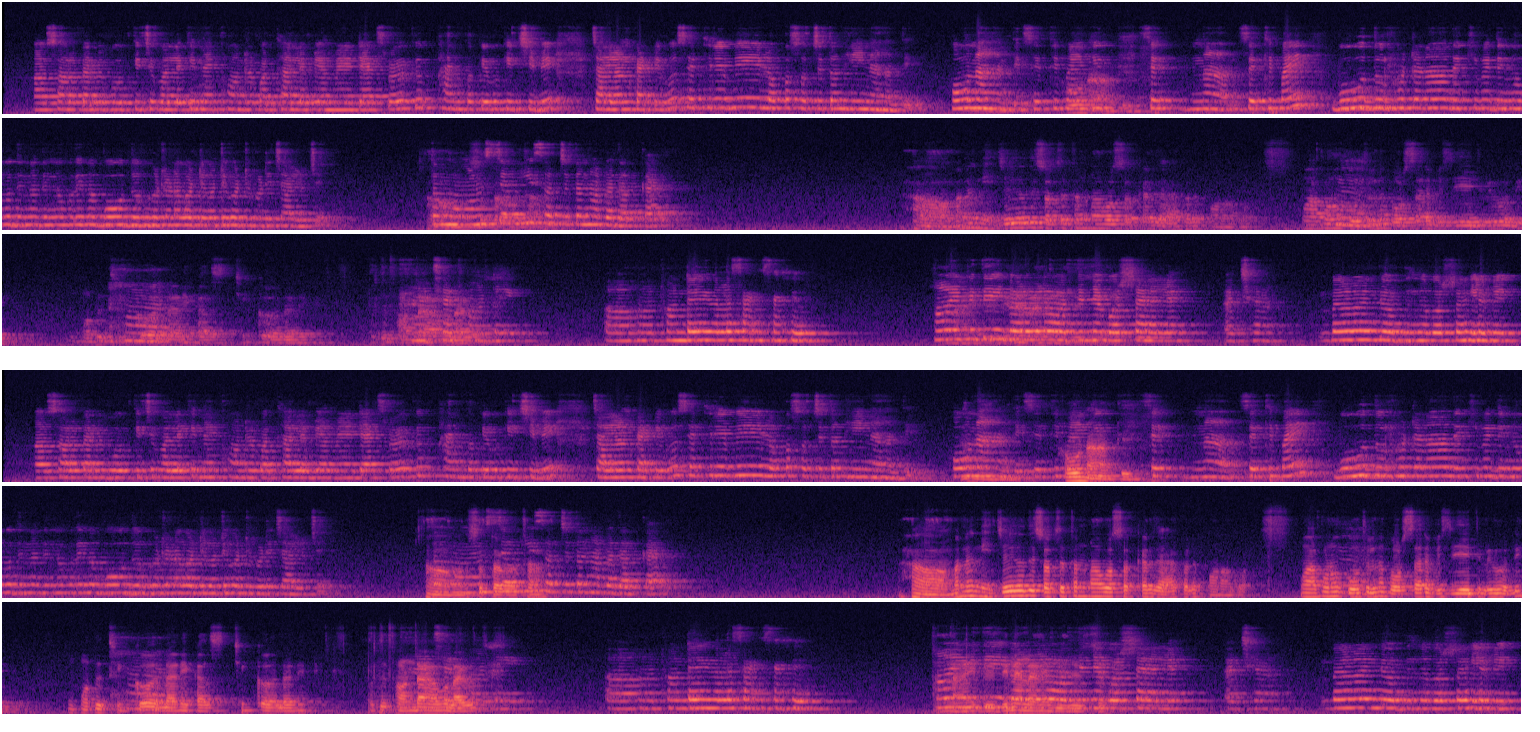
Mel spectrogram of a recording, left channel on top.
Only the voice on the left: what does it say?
ସରକାର ବି ବହୁତ କିଛି କଲେ କି ନାଇଁ ଫୋନରେ କଥା ହେଲେ ବି ଆମେ ଟାକ୍ ଫାଇନ ପକେଇବୁ କିଛି ବି ଚାଲାନ କାଟିବୁ ସେଥିରେ ବି ଲୋକ ସଚେତନ ହେଇନାହାନ୍ତି ହଉନାହାନ୍ତି
ସେ ସେଥିପାଇଁକି
ସେ ନା ସେଥିପାଇଁ ବହୁତ ଦୁର୍ଘଟଣା ଦେଖିବେ ଦିନକୁ ଦିନ ଦିନକୁ ଦିନ ବହୁତ ଦୁର୍ଘଟଣା ଘଟି ଘଟି ଘଟି ଘଟି ଚାଲୁଚି
ତ ମନୁଷ
ହିଁ ସଚେତ ହବା ଦରକାର
ହୁଁ।
ହଁ
ଆଚ୍ଛା
ଥଣ୍ଡା ହେଇଗଲା ଓହୋ ଥଣ୍ଡା ହେଇଗଲା ସାଙ୍ଗେ ସାଙ୍ଗେ ହଁ
ଏମିତି
ବେଳେ
ବେଳେ
ଅଦିନିଆ ବର୍ଷା ହେଲେ ଆଛା। ବେଳେବେଳେ ଏମିତି ଅଦିିନିଆ ବର୍ଷା ବର୍ଷା ହେଲେ ବି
